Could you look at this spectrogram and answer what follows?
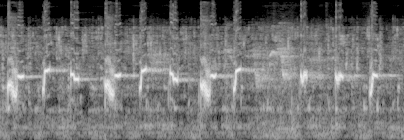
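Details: Sooty-headed bulbul fighting song, played to provoke other bulbuls: a dozen loud whistled notes, each a short burble jumping up to a held level tone, spaced roughly every third of a second.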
